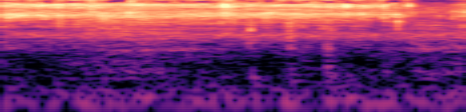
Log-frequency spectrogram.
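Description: Water rushes steadily from the filter flush outlet of a pressure washer rig, a constant, even hiss of gushing flow with no pauses.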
